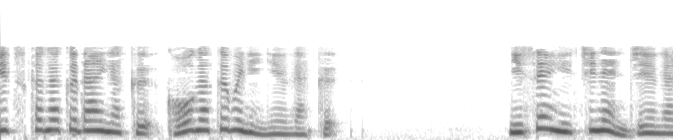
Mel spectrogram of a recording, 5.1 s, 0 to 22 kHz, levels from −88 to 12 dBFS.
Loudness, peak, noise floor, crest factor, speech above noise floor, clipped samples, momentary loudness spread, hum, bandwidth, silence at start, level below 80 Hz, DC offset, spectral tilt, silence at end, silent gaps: -32 LUFS; -18 dBFS; -78 dBFS; 14 dB; 46 dB; under 0.1%; 11 LU; none; 5.8 kHz; 0 s; -76 dBFS; under 0.1%; -9.5 dB/octave; 0 s; none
